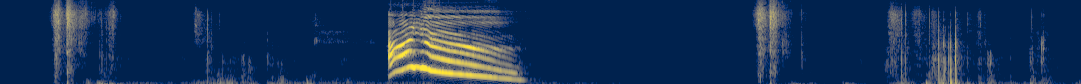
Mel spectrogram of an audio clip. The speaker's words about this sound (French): Ne pleure pas. Oh, allez, c'est rien. Pardon, ça va aller.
